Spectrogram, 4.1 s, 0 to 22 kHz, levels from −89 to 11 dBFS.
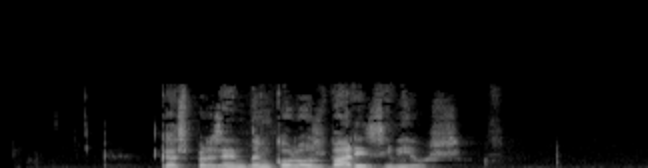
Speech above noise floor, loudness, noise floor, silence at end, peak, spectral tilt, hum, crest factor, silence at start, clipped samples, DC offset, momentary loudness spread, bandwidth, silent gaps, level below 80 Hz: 51 dB; -28 LUFS; -79 dBFS; 1.2 s; -6 dBFS; -4.5 dB/octave; none; 26 dB; 1 s; under 0.1%; under 0.1%; 17 LU; 11.5 kHz; none; -72 dBFS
